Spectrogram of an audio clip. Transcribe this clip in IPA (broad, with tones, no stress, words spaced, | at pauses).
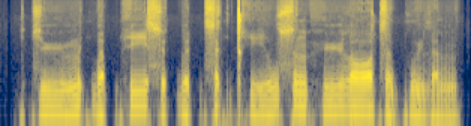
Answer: t͡syː˨ mɪ˥k̚lɐ˨p̚ hiː˥sɵ˨˥t̚ lɵ˨˥t̚sɐ˥k̚ t̪ʰiː˨˥wsʊ˥ŋ hyː˧lɔː˨˧t͡sɐ˨˩wkʷe˨˩j lɐ˨˩ŋ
